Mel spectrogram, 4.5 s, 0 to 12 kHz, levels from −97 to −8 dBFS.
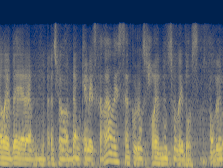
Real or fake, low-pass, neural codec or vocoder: fake; 7.2 kHz; codec, 16 kHz, 1 kbps, FreqCodec, smaller model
